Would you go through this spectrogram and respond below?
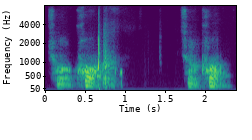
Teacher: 浊音第一组送气，所以读吃 ，吃以后呢先把吃算出来，然后吃呢元音是哦，那么后加字的导致它变成▁a，▁然后浊音是读第三调这个词对吧，然后第二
